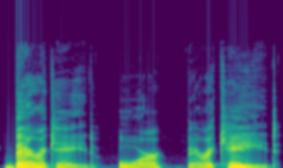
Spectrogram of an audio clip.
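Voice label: "barricade", English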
